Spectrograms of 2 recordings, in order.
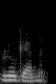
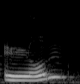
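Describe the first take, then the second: First: It is said the French way, with a g sound. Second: It is said the Old Irish way, without the g. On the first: "je le prononce à la française ici" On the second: "la prononciation en irlandais archaïque"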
